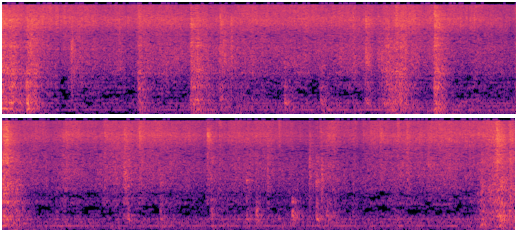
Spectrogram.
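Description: Mushrooms fry in hot oil in a pan for pork fried rice, a steady close sizzle with soft stirring and scraping clicks running throughout, no voices.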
